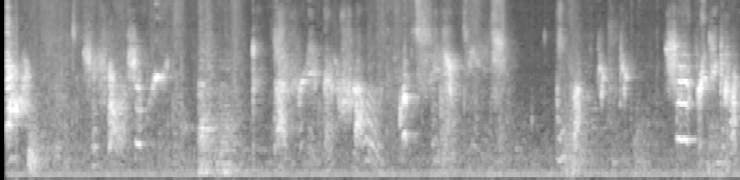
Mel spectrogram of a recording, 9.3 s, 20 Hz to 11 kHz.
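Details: An 8.5-month-old male budgerigar chatters nonstop, mixing scratchy warbles, clicks and squeaky bursts mimicking French phrases from a repertoire of over twenty, such as asking for scratches.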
